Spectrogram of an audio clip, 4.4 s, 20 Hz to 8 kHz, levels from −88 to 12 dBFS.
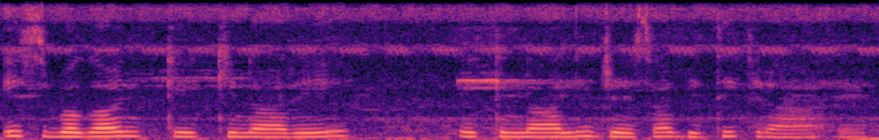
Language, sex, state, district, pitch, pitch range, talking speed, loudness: Hindi, female, West Bengal, Alipurduar, 235 Hz, 215-240 Hz, 150 wpm, -17 LUFS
